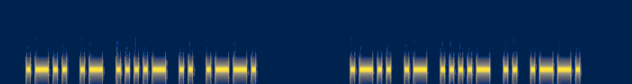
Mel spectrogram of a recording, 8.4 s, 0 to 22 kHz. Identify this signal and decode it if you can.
Morse code, heard as a keyed tone, about 20 wpm, 700 Hz. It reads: LA4IP LA4IP
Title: DXCC-100 Call Signs - 5 Characters - Repeated 2x - 20wpm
